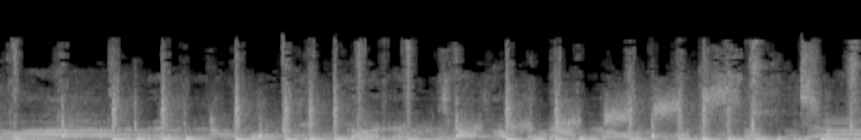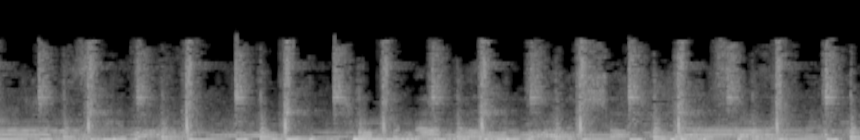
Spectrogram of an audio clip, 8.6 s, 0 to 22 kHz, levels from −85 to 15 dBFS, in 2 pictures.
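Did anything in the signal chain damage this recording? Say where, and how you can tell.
No, nothing in the signal chain damaged this audio.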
